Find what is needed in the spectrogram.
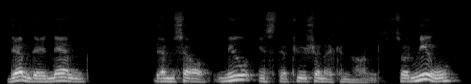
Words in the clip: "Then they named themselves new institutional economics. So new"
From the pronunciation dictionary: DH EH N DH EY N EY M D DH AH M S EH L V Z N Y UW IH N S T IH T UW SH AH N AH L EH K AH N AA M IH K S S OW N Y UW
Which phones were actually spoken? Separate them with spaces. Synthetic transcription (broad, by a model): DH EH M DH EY N EY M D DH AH M S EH L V N Y UW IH N S T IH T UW SH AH N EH K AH N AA M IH K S S OW N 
